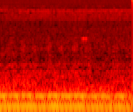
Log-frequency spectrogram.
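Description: Steady low rumble of a pickup truck's engine idling, heard from inside the cab.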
